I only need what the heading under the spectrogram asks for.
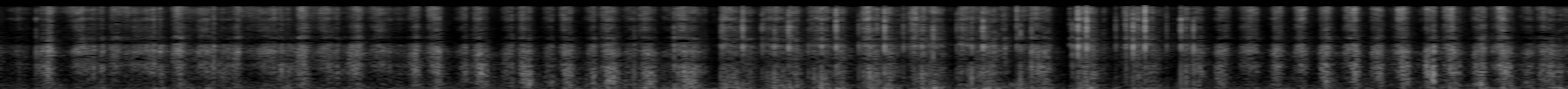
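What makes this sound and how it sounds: Long blue-painted nails scratch fast over a small, solid, round white bar of soap held close. The result is a rapid run of short, dry, bright scraping strokes with little low end and no ring between them.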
